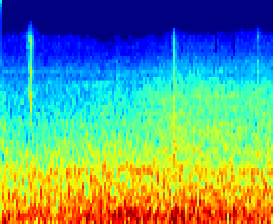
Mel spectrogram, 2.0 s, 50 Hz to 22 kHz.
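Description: Steady road and tyre noise inside the cabin of a Mitsubishi Outlander PHEV accelerating at speed on a partly wet track, with a low hum from its 2.4-litre four-cylinder petrol engine running in Power mode.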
